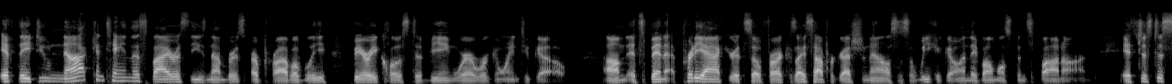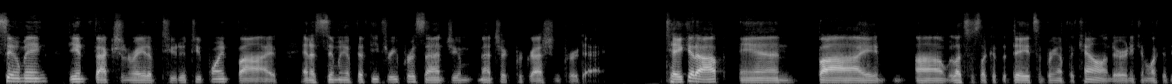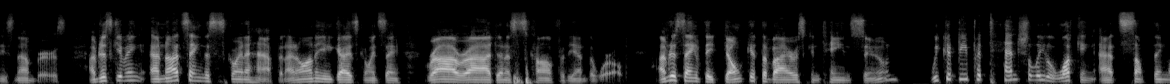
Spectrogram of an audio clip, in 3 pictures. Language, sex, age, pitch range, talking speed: English, male, 40-59, 100-130 Hz, 225 wpm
